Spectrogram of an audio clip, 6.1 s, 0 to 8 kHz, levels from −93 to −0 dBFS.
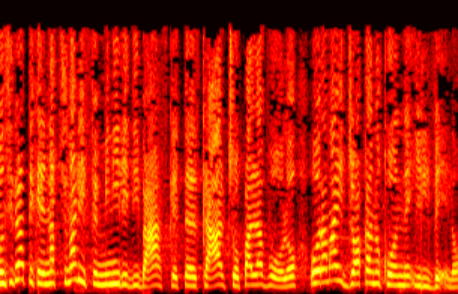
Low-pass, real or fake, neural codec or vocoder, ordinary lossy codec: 7.2 kHz; real; none; MP3, 32 kbps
